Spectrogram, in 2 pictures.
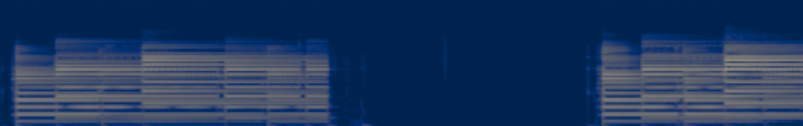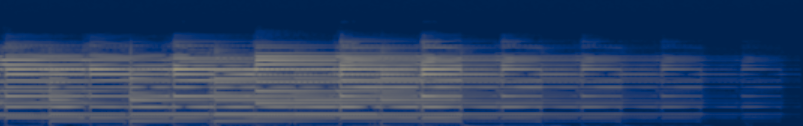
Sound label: Walrus Fundamental DELAY Digital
